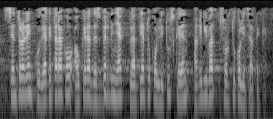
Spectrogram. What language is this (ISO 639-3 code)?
eus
